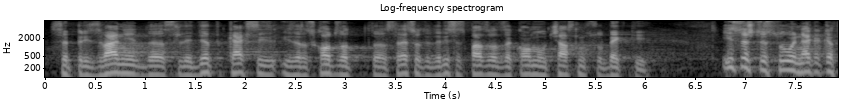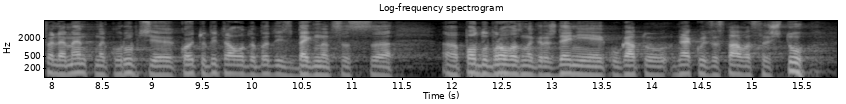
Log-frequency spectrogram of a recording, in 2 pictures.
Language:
Bulgarian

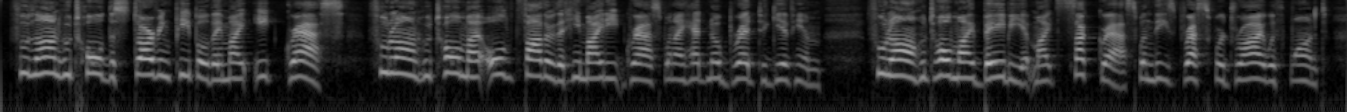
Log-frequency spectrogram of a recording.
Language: English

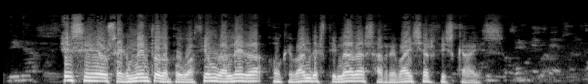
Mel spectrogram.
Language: Galician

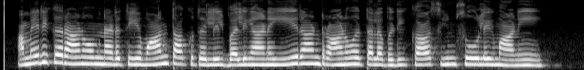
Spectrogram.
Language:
Tamil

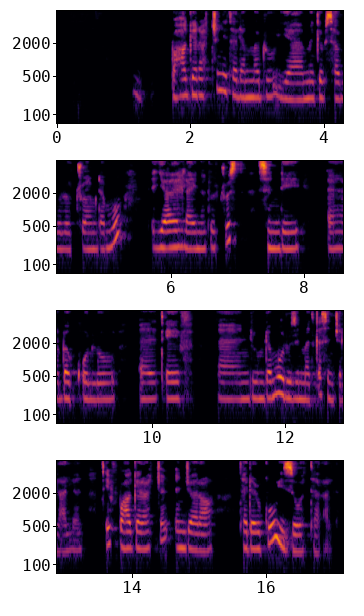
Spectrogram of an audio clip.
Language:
Amharic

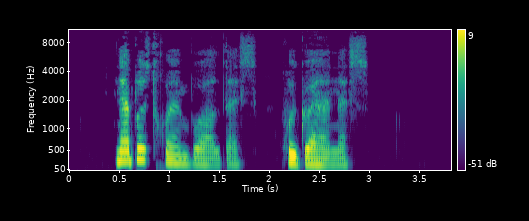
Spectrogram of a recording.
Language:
Svan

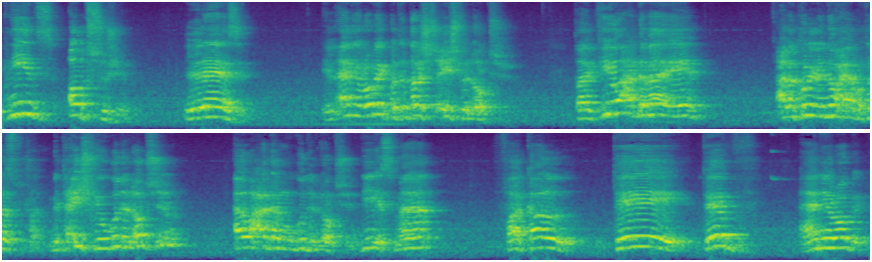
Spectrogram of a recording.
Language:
Arabic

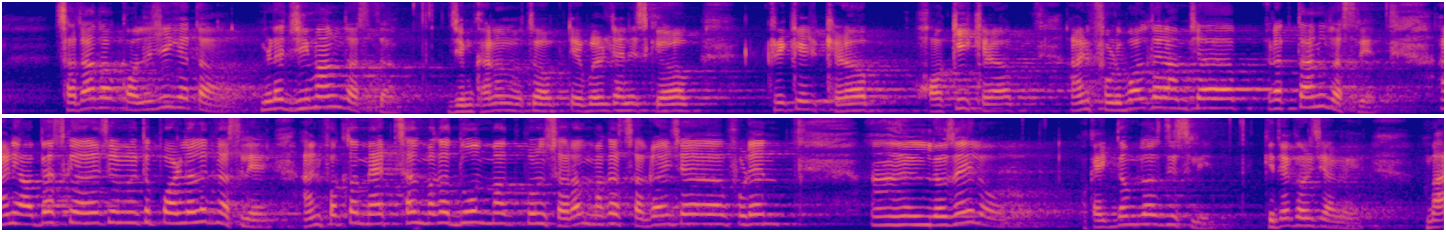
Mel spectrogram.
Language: Konkani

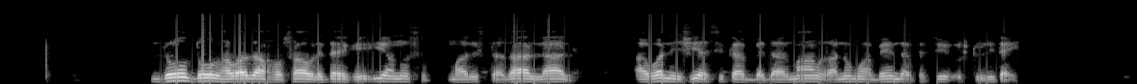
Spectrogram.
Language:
Khowar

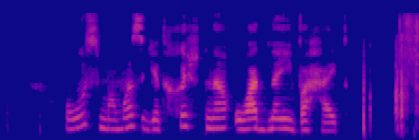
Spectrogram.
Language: Abkhazian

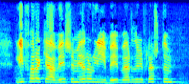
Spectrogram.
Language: Icelandic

